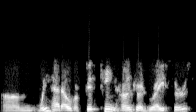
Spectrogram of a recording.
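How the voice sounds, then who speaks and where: Husky man on a tinny phone call. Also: mid-range voice, a little slow, dry recording. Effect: tinny phone call audio. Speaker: city mayor calling in as guest. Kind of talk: casual radio chat. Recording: dry tinny phone line.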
